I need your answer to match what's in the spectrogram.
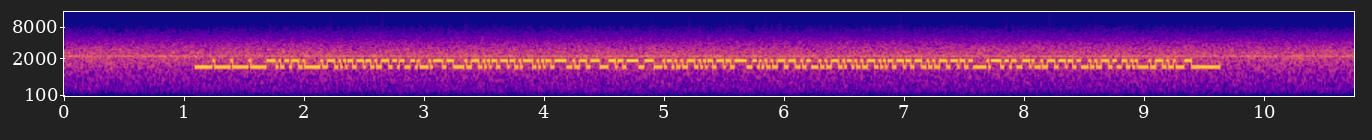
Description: RTTY (50 baud, 450 Hz shift), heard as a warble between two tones, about 1600 Hz centre, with radio static and a steady whistle near 2230 Hz. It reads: AS ALGEMAS ESTAO TODAS TRANCADAS NA VELHA CAIXA.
